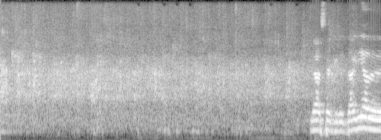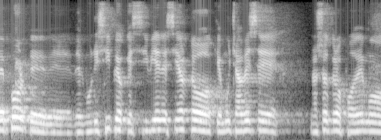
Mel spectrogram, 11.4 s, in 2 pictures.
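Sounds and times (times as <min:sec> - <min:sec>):
audience applause: 0:00.0 - 0:05.4
speech: 0:04.6 - 0:11.4.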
